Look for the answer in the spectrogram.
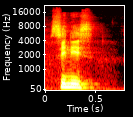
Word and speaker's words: Sinise: Eh, Gary Sainis. Gary Sainis. Como queréis, Sinise. – Eso. Sinise, no sé cómo se pronuncia Sinise.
